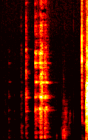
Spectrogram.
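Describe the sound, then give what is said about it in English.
Someone takes a sip of water: a soft glass clink, a few brief wet slurping and swallowing sounds, then a sharper clatter at the end, with no talking. “sorry, sip of water.”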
